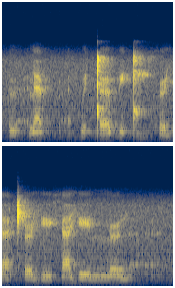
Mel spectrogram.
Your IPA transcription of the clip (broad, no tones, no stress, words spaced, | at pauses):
læ̰ læpːæ̰ pɘǃɜ beǃi xœjæǁʰœje xæje lːœ næ̰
